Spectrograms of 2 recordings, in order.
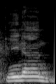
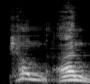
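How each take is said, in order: First: The word starts with a tense pp sound. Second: The word starts with an aspirated p sound. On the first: This imitates the original Chinese sound. "빼난 뭐 이렇게 썼단 말이야" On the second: This is the usual Korean reading. "원래는 편안 이래야 되는데"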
